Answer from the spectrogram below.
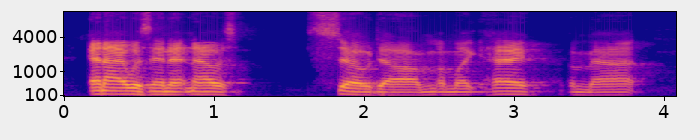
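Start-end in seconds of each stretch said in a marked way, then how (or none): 2.8-3.9 super monotone, completely flat, no inflection at all. Retelling an old MTV interview, acting cool: imitating own super monotone voice. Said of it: "super monotone".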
